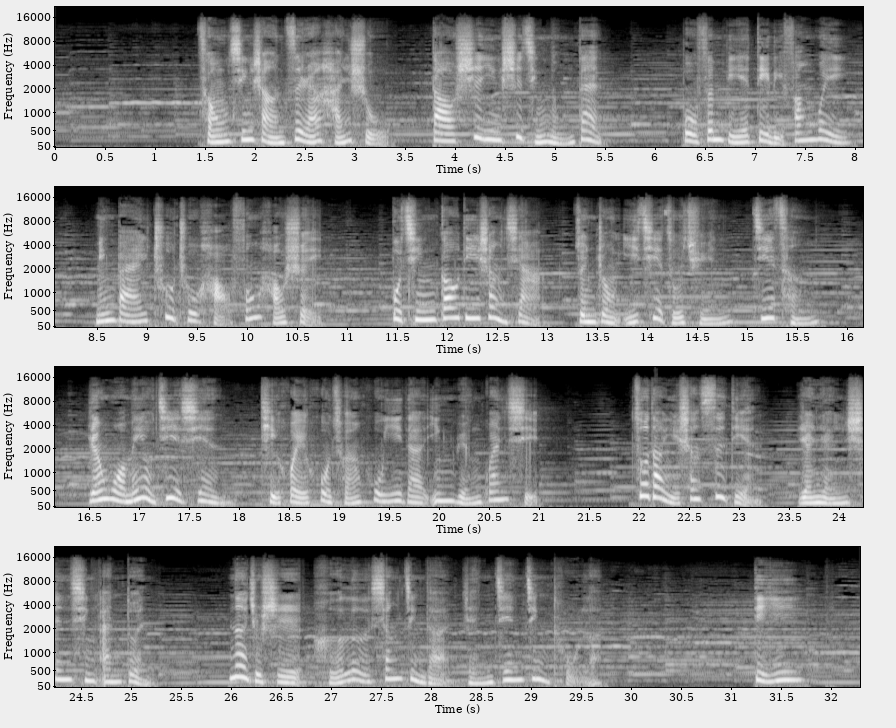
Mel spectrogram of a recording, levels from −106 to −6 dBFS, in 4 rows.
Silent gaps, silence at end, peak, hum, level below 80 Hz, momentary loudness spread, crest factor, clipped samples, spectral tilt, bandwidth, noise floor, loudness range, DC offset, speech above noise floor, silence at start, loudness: none; 0 s; 0 dBFS; none; -46 dBFS; 19 LU; 18 dB; under 0.1%; -4 dB/octave; 16.5 kHz; -43 dBFS; 4 LU; under 0.1%; 26 dB; 0 s; -17 LUFS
